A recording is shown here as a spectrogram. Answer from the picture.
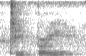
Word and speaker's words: debris: For example, island, debris. In this word, the letter S is not pronunciation vocally, even though it is present in the writing of the word.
